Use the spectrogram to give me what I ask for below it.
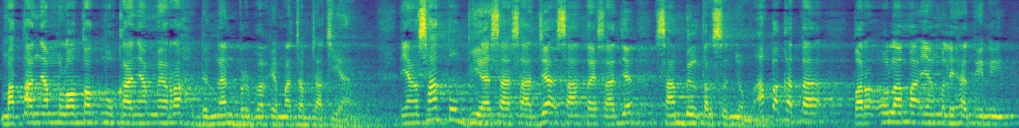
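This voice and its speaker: A man with a high pitch speaks at a moderate pace with fairly even intonation and very even loudness. Audible room echo and noticeable background noise surround him. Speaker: Islamic religious teacher. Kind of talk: religious lecture.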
